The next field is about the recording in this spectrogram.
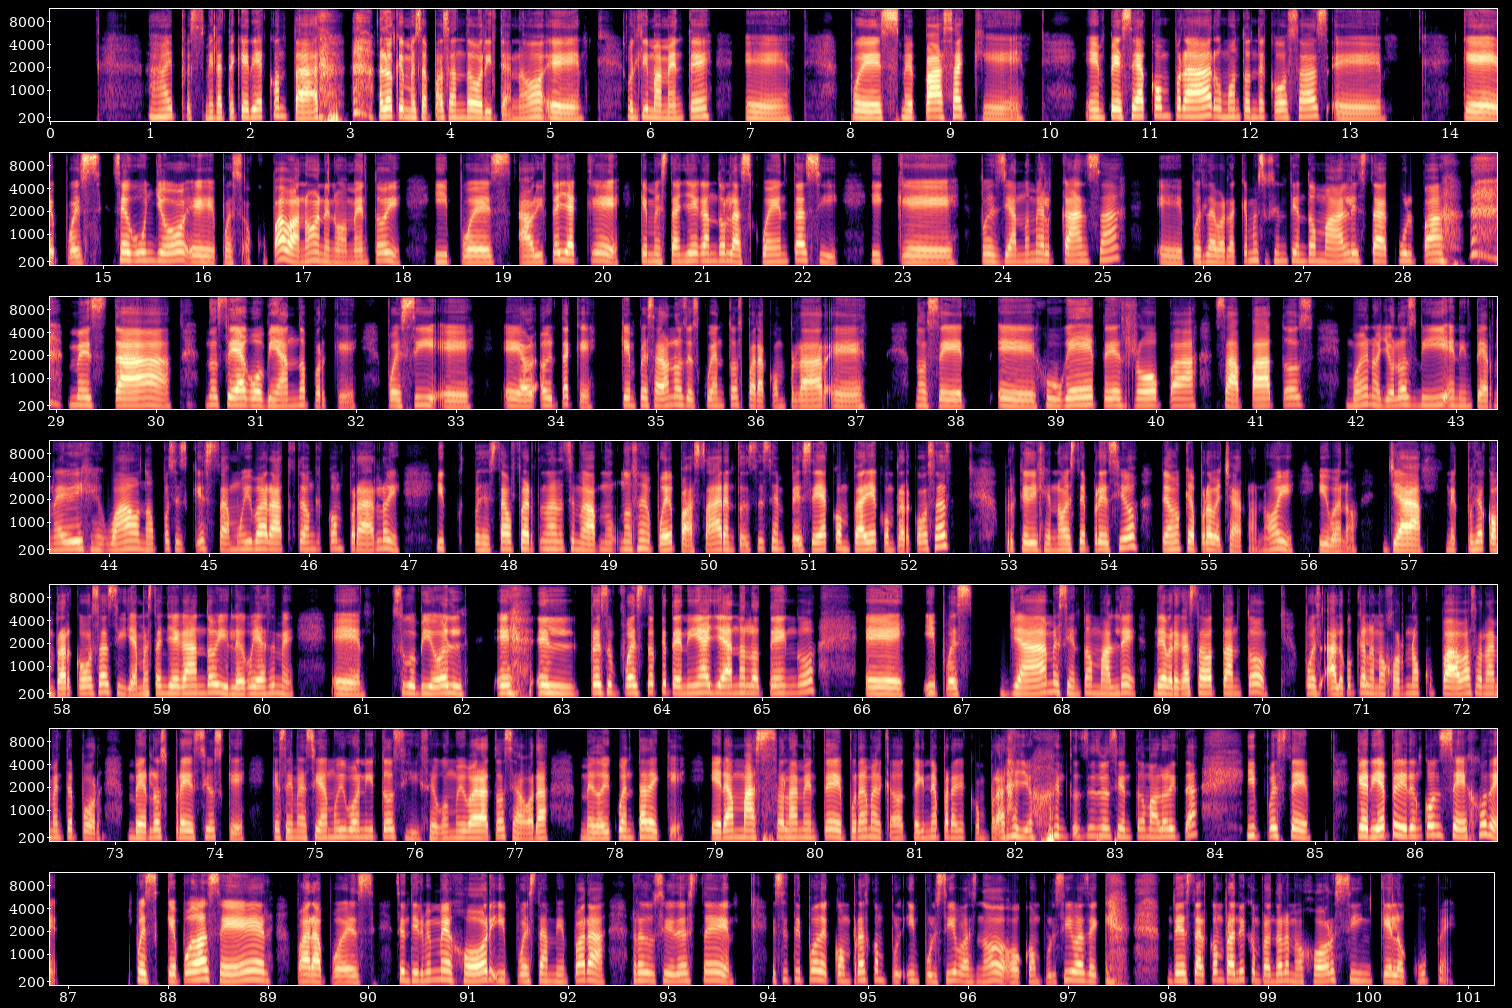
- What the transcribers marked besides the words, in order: chuckle; chuckle; laughing while speaking: "comprara yo"; chuckle
- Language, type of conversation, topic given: Spanish, advice, ¿Cómo ha afectado tu presupuesto la compra impulsiva constante y qué culpa te genera?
